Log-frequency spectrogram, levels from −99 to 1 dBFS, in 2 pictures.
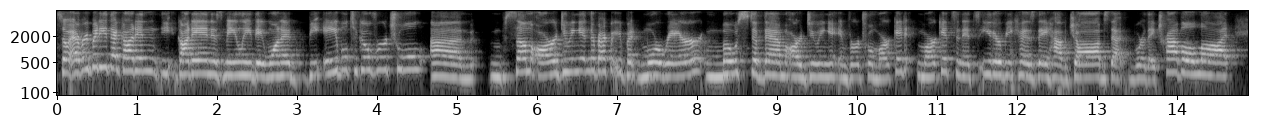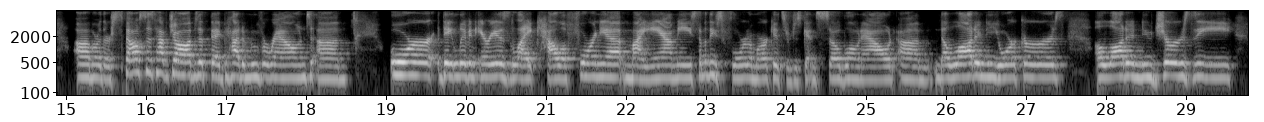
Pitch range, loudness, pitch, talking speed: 220-265 Hz, -26 LUFS, 235 Hz, 190 wpm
